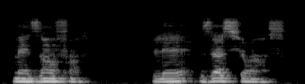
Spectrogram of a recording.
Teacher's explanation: le S est utilisé pour faire la liaison et le S se prononce comme un Z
